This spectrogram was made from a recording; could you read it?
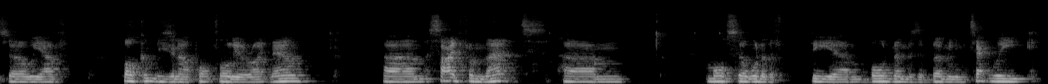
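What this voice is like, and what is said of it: Hoarse, fading voice. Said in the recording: “I'm losing my voice because this is the 4th Zoom I'm on this evening”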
